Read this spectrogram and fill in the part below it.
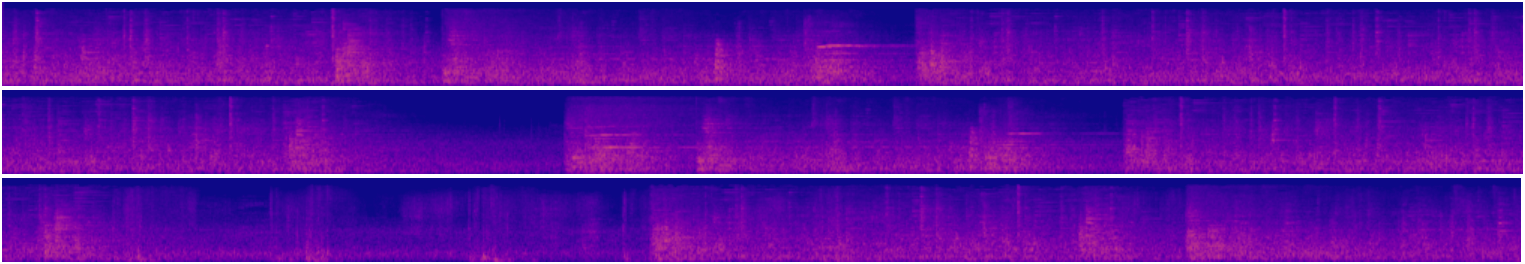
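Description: A metal lift cage creaks and rattles as it moves.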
